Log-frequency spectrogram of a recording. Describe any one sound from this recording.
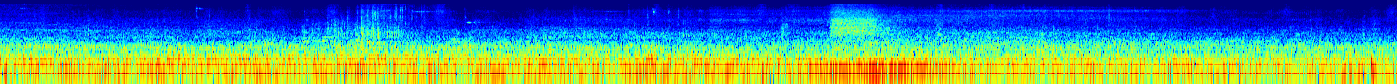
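City traffic rumbles steadily outdoors.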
